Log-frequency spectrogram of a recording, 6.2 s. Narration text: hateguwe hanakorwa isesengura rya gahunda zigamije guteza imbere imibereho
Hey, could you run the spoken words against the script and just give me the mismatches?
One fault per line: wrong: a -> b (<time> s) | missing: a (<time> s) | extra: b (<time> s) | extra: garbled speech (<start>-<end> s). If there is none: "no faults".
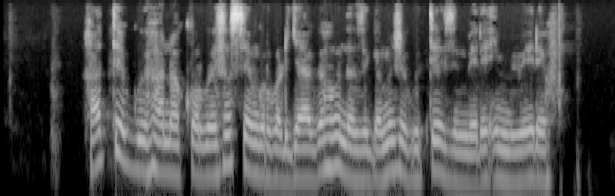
no faults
